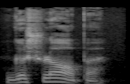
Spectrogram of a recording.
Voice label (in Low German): "geschloape", kaevels platt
